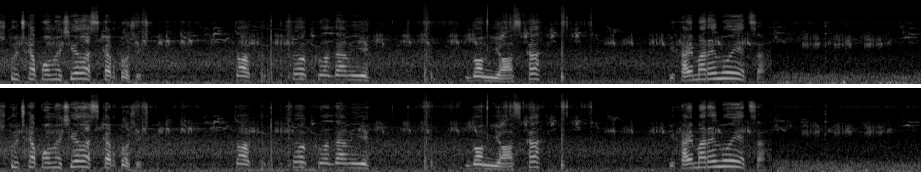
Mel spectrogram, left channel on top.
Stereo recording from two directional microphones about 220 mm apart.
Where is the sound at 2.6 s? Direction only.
5° left (ahead or behind).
